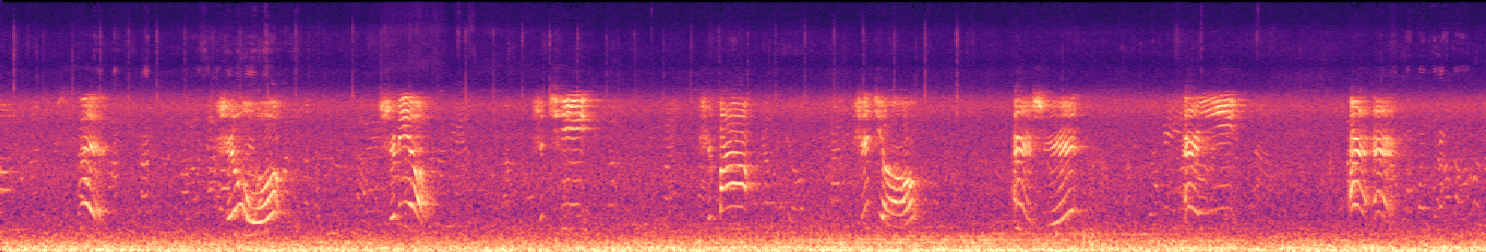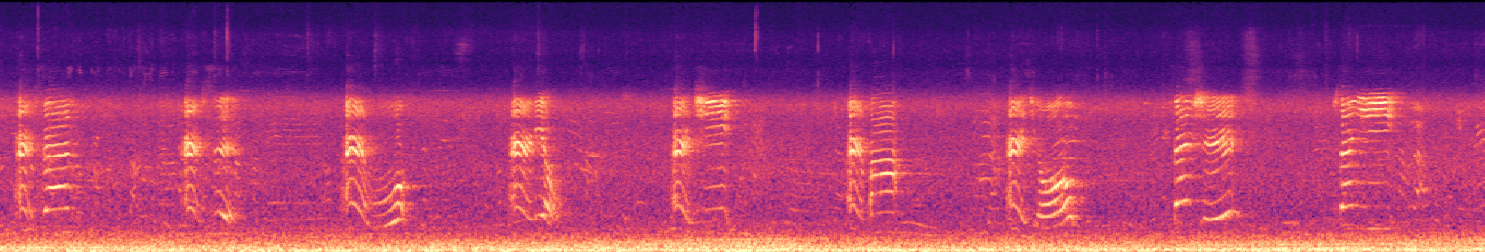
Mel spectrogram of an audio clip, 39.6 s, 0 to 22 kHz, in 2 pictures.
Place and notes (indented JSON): {
  "title": "臺南公園, Tainan City - Healthy gymnastics",
  "date": "2017-02-18 16:20:00",
  "description": "Many elderly people are doing aerobics",
  "latitude": "23.00",
  "longitude": "120.21",
  "altitude": "26",
  "timezone": "GMT+1"
}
